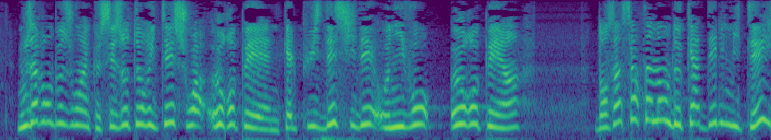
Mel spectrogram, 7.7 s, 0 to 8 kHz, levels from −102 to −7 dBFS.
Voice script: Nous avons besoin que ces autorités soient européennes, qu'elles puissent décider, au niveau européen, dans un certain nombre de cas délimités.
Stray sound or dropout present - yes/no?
no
